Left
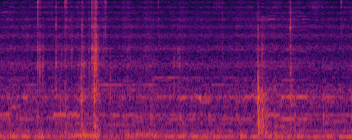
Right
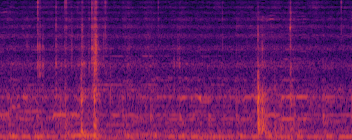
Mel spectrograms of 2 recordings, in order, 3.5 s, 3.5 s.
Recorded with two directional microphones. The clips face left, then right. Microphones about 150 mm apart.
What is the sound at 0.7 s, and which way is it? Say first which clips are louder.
Music: right 2 dB; 30° right (ahead or behind).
